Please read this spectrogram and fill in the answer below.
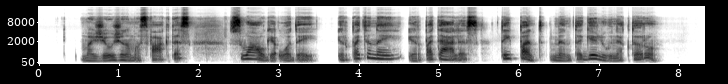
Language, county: Lithuanian, Telšiai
